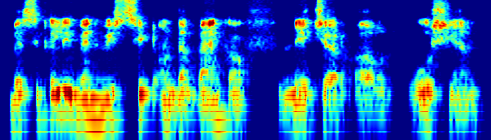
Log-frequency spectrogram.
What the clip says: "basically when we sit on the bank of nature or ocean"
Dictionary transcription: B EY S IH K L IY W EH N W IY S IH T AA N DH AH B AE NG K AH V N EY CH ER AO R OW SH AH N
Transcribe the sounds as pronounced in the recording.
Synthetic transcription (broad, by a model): B EY S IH K L IY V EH N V IY S IH T AA N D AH B AE NG K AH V N EY CH ER AO R OW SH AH N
